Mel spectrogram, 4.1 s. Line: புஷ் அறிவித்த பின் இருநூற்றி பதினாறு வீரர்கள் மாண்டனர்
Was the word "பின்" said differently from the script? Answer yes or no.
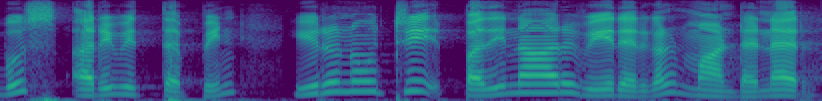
no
